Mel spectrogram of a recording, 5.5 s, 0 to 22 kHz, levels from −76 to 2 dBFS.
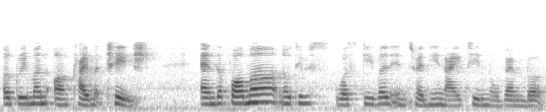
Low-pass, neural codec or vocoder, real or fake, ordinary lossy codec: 5.4 kHz; none; real; none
